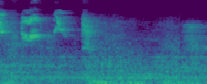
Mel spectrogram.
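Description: A small bird chirping indoors, a few quick high calls in the first second. The bird is nesting in the room's false ceiling.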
